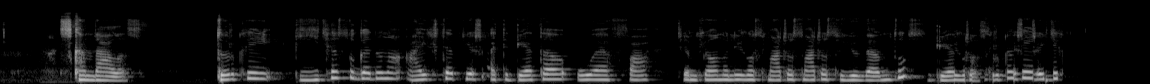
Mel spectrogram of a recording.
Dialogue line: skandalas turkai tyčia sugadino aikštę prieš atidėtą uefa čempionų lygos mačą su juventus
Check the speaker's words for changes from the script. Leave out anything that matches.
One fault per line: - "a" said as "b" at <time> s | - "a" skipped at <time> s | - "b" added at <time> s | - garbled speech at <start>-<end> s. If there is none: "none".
- "mačą" added at 8.1 s
- garbled speech at 9.3-10.6 s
